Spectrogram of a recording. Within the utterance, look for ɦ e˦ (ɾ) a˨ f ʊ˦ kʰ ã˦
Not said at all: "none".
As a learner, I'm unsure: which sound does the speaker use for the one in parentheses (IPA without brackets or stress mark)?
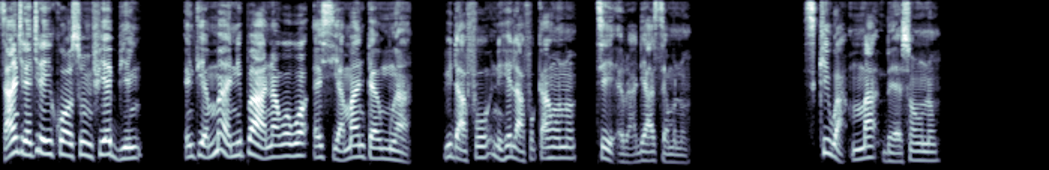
l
